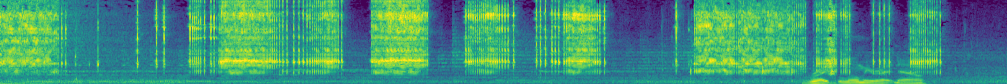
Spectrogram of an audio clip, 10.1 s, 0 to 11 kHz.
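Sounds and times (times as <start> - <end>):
fishing reel clicks: 0.0 - 0.8, 1.5 - 6.1, 6.7 - 9.5
fishing reel drag buzzing: 0.0 - 0.8, 1.9 - 6.1, 6.7 - 9.5.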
